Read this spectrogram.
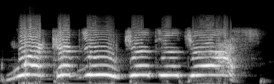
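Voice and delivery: high, drawn-out screamed line reading; over-the-top screamed game dialogue; mock scream. Real, not acted. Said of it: "why I'm screaming it".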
